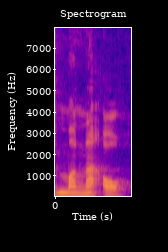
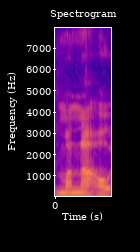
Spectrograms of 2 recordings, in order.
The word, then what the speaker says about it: mana'o: hawaiian word uh and that hawaiian word is manao uh and for those of you unfamiliar with the hawaiian language manao is spelled m-a-n-a-o and what manao refers to um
